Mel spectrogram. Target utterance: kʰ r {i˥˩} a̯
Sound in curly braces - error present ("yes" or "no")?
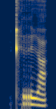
yes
